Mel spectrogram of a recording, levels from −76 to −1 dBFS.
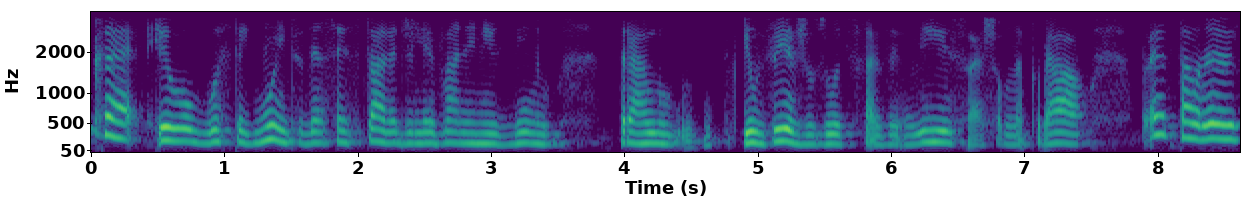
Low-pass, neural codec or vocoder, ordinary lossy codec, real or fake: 3.6 kHz; codec, 16 kHz, 1 kbps, FreqCodec, larger model; AAC, 32 kbps; fake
